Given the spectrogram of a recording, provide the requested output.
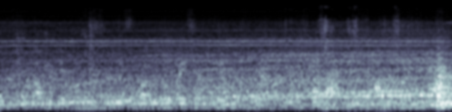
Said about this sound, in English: if I'm on the wrong train. The next station is Kentish Town.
